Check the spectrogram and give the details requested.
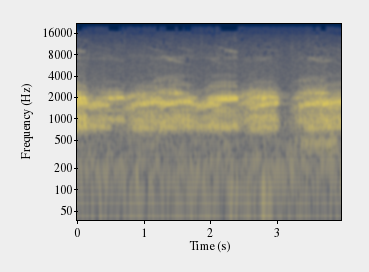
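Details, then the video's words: Frogs croak in a dense, rasping, pulsed chorus, each buzzy burst lasting about a second with brief dips between, steady and loud throughout. "Frog Sound"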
